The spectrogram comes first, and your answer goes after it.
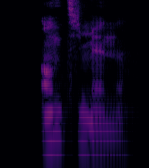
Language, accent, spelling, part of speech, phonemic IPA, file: French, France, enthymème, noun, /ɑ̃.ti.mɛm/, LL-Q150 (fra)-enthymème.wav
- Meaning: enthymeme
